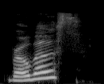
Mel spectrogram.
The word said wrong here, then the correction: Rooibos: Rooibos, yeah.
